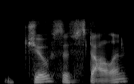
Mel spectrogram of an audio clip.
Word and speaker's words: Joseph Stalin: If you do the standard English pronunciation of Joseph Stalin, which is why I usually call it, this tank is a JS2.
